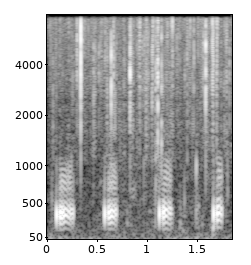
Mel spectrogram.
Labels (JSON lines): {"label": "biophony, stridulation", "recorder": "SoundTrap 600 or HydroMoth"}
